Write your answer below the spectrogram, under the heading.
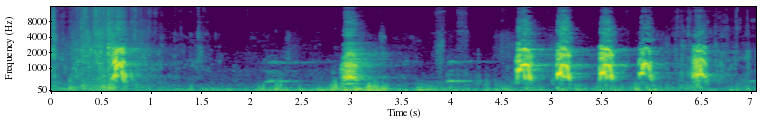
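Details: Two pet dogs, Samoyed Luma and Keeshond Zuko, chasing around the yard at poolside play; scattered single barks, then a rapid run of five short, punchy barks near the end over low background rumble.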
